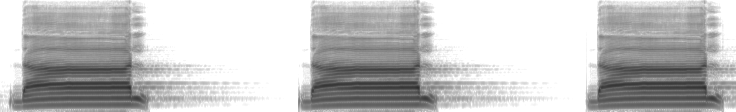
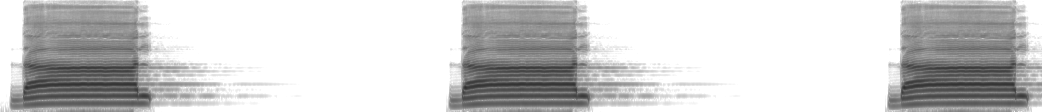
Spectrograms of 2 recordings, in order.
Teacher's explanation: زبان کی نوک کو سامنے والے اوپر کے دو دانتوں کی جڑ سے لگا کر باریک آواز میں پڑھیں، یعنی دال دال دال۔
